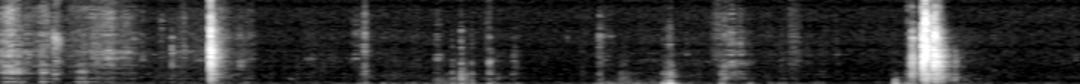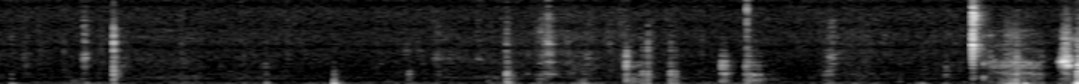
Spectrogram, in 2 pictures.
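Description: Scattered small clicks and taps of fingers working a string and bridge pin into an acoustic guitar's bridge, seating the string's end against the pin. There is a short scraping rustle about six seconds in.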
